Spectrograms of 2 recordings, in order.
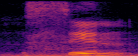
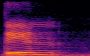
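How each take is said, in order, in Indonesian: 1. Kata ini diawali dengan bunyi s yang mendesis. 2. Kata ini diawali dengan bunyi t yang keras. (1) "orang Jepang biasa mengucapkan dengan kata sin" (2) "Indonesia mengucapkan dengan tin"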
